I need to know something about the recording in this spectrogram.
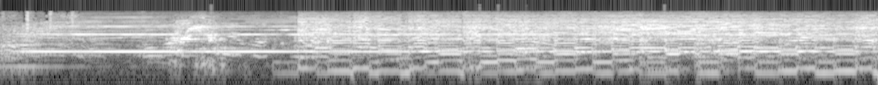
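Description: Amplified electric guitars break into a fast, repeating riff about a second and a half in, over a steady ringing tone; voices are heard just before the riff starts.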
